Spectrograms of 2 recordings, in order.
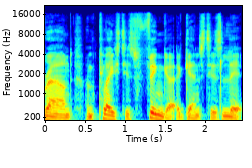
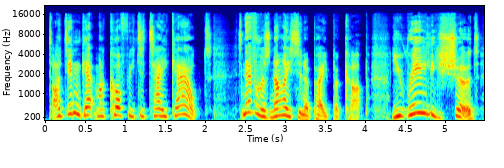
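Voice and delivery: much higher, dopey sidekick voice; dim deputy voice; 13 semitones higher than usual. Acted. Deputy rambling to his boss about coffee, dopey and high. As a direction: play the clueless deputy.

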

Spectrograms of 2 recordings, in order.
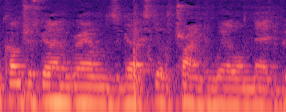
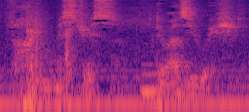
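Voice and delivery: dragon voice; 6 semitones lower, 8 dB quieter, slower than usual. Acted.

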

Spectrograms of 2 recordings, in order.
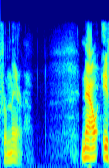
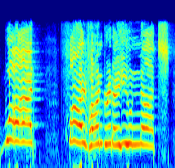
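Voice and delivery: much higher, louder, slower mock outrage; shocked flinch; 6 dB louder, much slower than usual. Shown as a demonstration. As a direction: recoil at the price in disbelief. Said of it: "what you want to do is flinch".

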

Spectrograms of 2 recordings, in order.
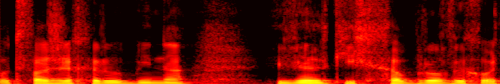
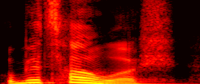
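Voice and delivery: higher-pitched dying reproach; moderately raised cry to a comrade; indistinct cry; 5 semitones higher, 4 dB louder than usual. A narrator's reading. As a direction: call in a promise, acted. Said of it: "krzyknął niewyraźnie".

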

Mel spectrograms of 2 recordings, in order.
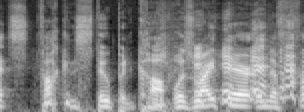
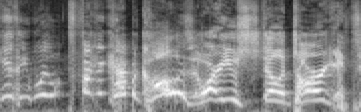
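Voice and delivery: high-pitched, incredulous mock yell; exasperated outburst; 4 dB louder, faster than usual. Host retelling his reply to friend on phone, exasperated. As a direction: squawk it in comic exasperation, voice jumping right up.

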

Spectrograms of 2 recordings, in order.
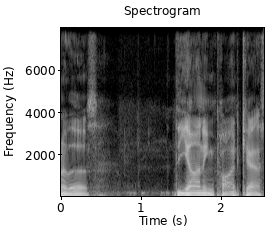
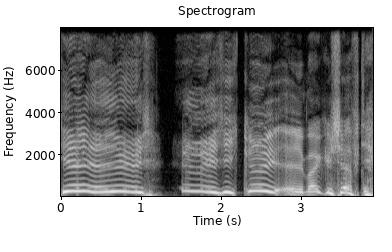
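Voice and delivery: much higher words stretched through a yawn; yawning while talking; 3 dB louder, slower than usual. Pretend. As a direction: talk right through a big yawn. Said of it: "I'm gonna do a yawning podcast".

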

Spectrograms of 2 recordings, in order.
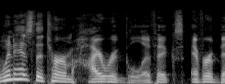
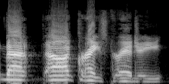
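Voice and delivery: mock loud groan; 6 semitones higher, 11 dB louder than usual. Mock outburst.

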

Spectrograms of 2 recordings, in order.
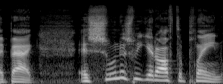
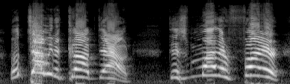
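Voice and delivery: retold angry yell; 12 semitones higher, 9 dB louder than usual. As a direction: shout back at your wife who tells you to calm down. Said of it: "I was so mad".

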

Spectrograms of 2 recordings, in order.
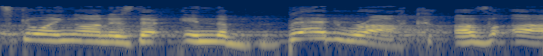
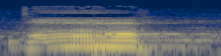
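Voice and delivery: drawn-out lazy surfer "Dude"; 7 semitones lower, much slower than usual. Retold or imitated. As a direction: do the laid-back surfer guy. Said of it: "talk like this guy".

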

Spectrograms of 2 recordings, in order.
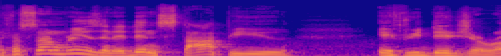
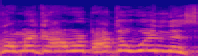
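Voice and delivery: very high, thrilled fan squeal; mock excited fan; much faster than usual. Imitating a sports fan before the loss, squealing high. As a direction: sound sure the win is coming. Fan sure of playoff win.

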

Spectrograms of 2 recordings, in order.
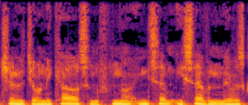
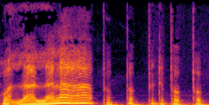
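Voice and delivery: jazzy "pu" lip pops; soft lip popping. Shown as a demonstration. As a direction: pop the lips lightly, like scat. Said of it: "You got a jazz mouth".

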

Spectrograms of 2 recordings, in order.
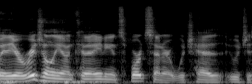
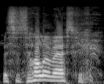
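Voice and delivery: loud, raised-pitch begging; fed-up boss imploring at high volume; exasperated acted pleading; 5 semitones higher, 12 dB louder than usual. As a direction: plead loudly with a difficult hired actor. Acted exasperated pleading with hired actor.

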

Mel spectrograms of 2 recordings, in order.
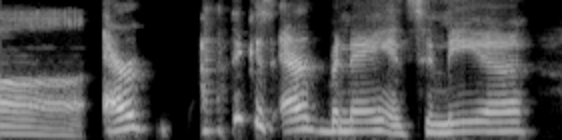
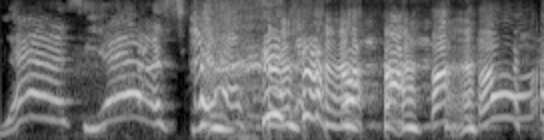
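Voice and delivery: high, louder, laughing repeated yes; excited yes; 12 semitones higher, 6 dB louder, much slower than usual. Retold or imitated. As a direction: cry out yes with delight. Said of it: "I just started saying".

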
